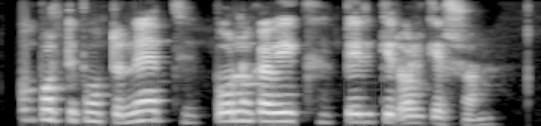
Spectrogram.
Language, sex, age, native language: Icelandic, female, 50-59, Icelandic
